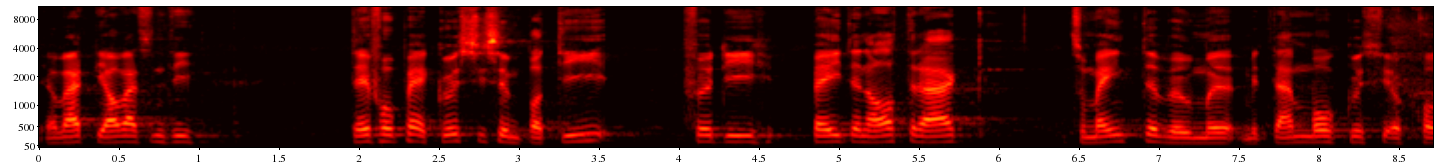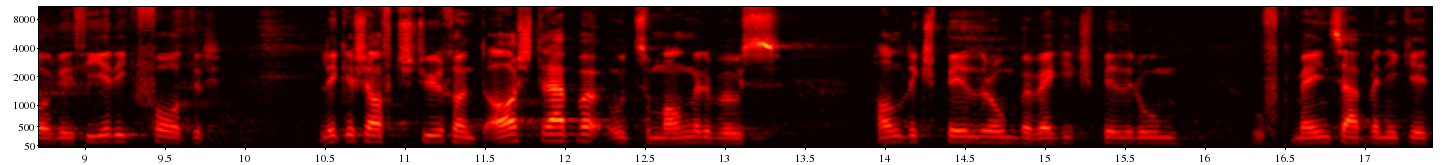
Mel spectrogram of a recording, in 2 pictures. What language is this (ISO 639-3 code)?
gsw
